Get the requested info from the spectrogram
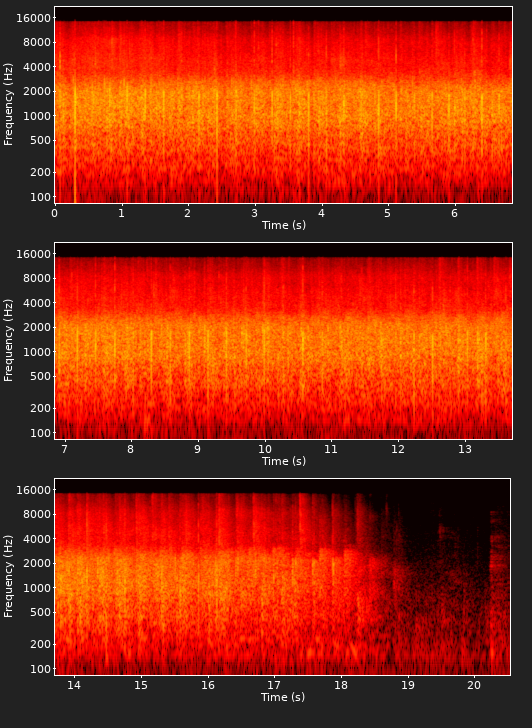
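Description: Round of applause from a group of people, many hands clapping. It starts suddenly, holds steady for most of its length and dies away a little before the end.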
